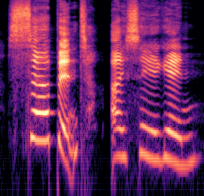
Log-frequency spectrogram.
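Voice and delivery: high accusing bird, starting loud then easing; pigeon, somewhat subdued. Acted. Pigeon repeating its charge to Alice, high then easing. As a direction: insist on it, then back off a little. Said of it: "in a more subdued tone".

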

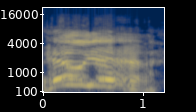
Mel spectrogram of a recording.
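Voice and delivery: high, loud whoop of joy; cheering shout. Retold or imitated. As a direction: yell it like a cheering crowd. Crowd cheering in a movie.

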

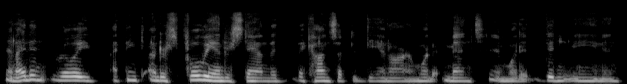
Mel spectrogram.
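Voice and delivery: ordinary talk, nothing marked

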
